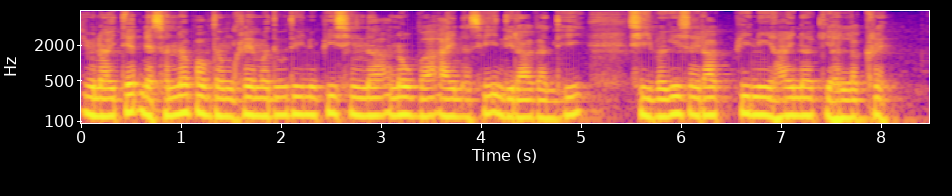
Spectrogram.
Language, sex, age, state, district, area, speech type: Manipuri, male, 18-30, Manipur, Bishnupur, rural, read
